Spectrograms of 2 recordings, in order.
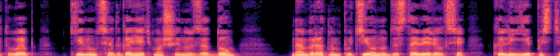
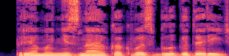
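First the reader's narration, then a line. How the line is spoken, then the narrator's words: Agitated, excited. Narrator (Russian): взволнованно повторяла Лотта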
